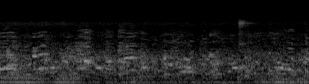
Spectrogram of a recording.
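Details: A yard flock of Gà Nòi, Gà Tre and crossbred chickens forages on vegetables and insects in daylight. Short, sharp clucks come several times a second, mixed with a low background hum and chatter.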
